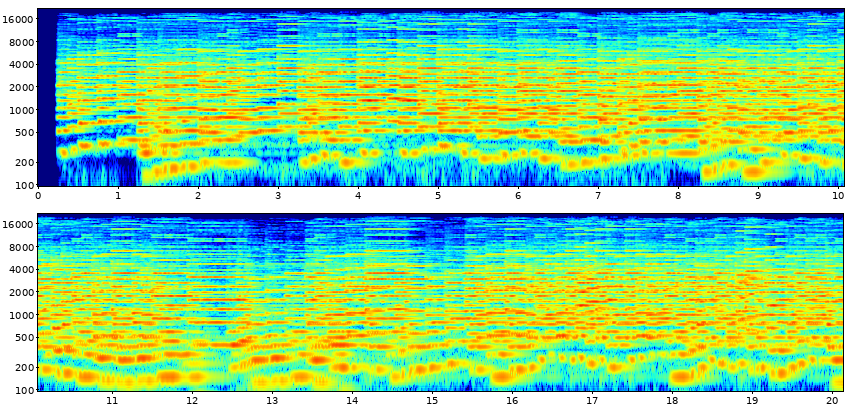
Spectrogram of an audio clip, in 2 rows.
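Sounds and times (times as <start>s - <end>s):
baroque invention on organ: 0.2s - 20.1s.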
